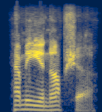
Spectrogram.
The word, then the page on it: hemianopsia: American English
